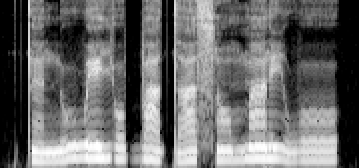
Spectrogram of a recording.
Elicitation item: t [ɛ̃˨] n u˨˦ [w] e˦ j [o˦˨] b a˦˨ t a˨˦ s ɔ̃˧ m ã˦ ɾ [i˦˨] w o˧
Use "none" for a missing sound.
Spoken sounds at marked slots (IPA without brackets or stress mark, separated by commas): ɛ̃˨, w, o˦, i˦˨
